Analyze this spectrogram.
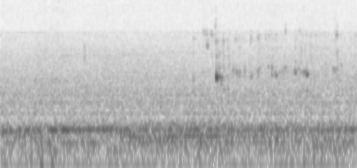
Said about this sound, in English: Imagine an empty glass being slowly filled with water.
